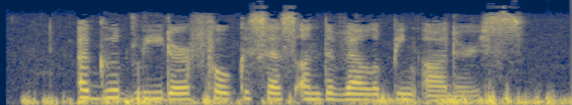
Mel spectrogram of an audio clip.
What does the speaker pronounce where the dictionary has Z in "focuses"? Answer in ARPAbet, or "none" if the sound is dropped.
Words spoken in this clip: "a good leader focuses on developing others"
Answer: S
